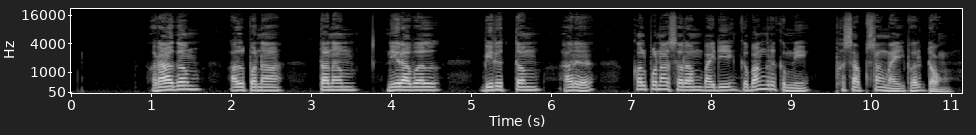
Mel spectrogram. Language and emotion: Bodo, neutral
